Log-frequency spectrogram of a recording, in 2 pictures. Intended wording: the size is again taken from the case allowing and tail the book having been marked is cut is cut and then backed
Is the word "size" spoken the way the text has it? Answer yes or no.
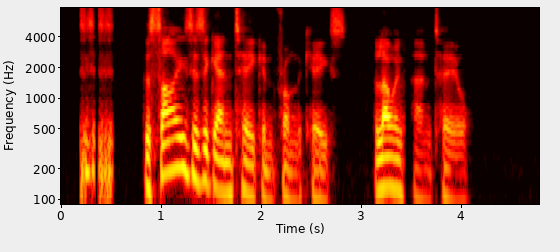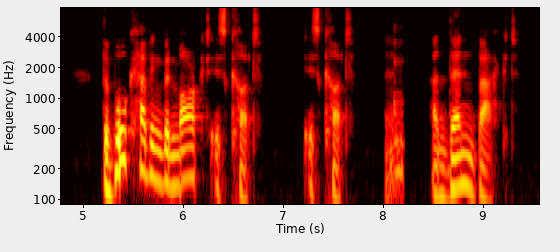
yes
